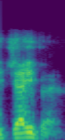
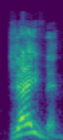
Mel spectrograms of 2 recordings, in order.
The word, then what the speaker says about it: Javen: It's Raven with the J. So just like Raven, but okay, with a J, Javen. Javen.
